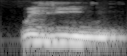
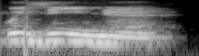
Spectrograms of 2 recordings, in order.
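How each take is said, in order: First: The word ends cleanly on the n sound. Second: A faint vowel is heard after the final n. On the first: The word is used in ordinary connected speech. "no se escucha esa E... Cuisine, hasta la N nomás" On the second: The word is being cited or dictated on its own. "cuando yo exagero un poco esa palabra, puedo llegar a decir cuisine... y dejo entrever esa E"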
